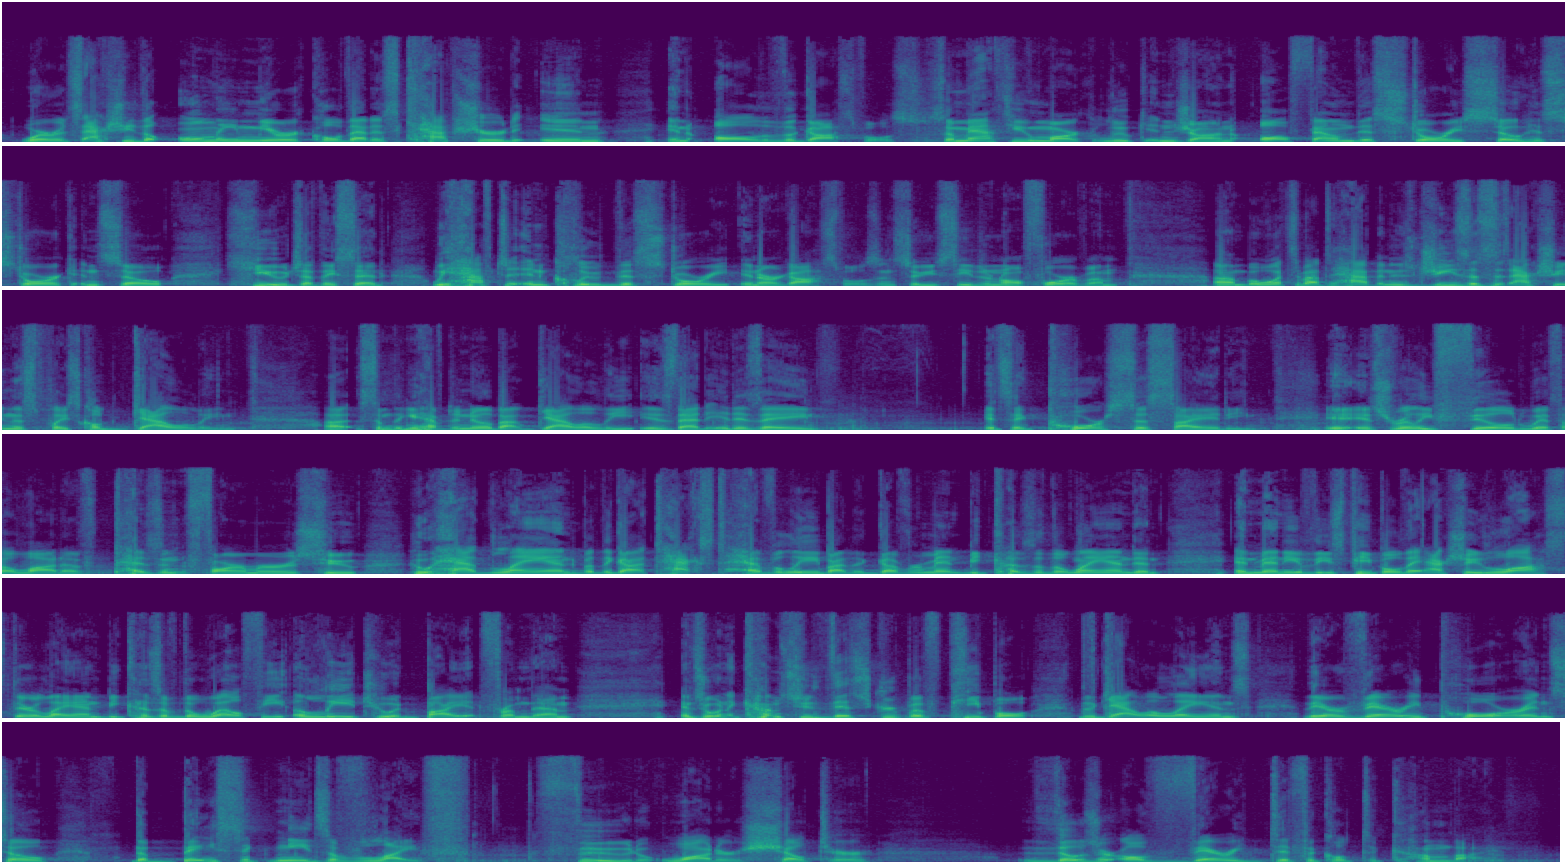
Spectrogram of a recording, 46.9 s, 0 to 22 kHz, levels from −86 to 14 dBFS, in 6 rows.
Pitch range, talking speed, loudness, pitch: 130-170 Hz, 210 wpm, -21 LUFS, 150 Hz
